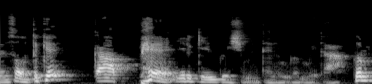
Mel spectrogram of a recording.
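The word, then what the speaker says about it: café: 이거는 발음을 어떻게 하죠? 네, 카페입니다. 카페. 그러니까 카페 이렇게 읽어주시면 돼요. C 같은 경우에는 보통들은 세로 발음을 하지만 이게 쌍기역으로 발음을 할 때는 모음 A, O, U 앞에서는 즉 카페 같은 경우에 CA가 있으니까 A 앞에 C가 있으니까 이거는 쌍기역으로 발음을 해서 어떻게?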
